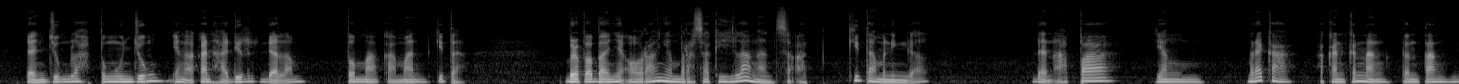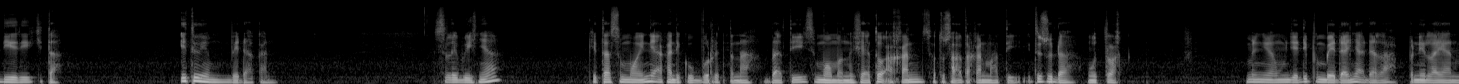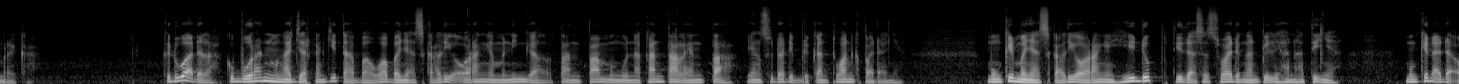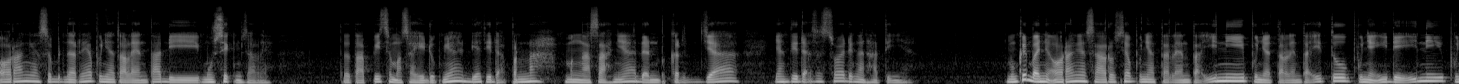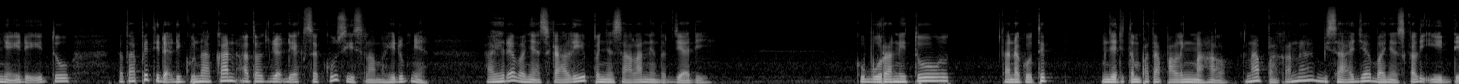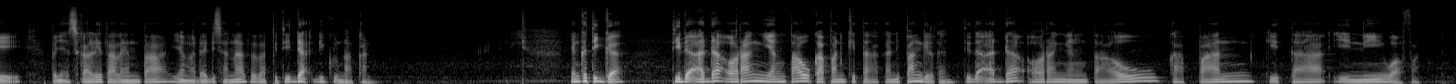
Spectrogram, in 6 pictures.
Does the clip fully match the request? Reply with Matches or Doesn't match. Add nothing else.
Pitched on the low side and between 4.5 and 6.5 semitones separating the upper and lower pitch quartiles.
Doesn't match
